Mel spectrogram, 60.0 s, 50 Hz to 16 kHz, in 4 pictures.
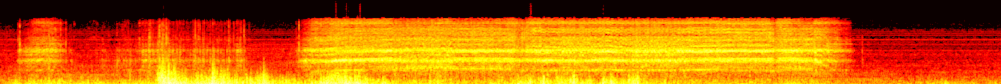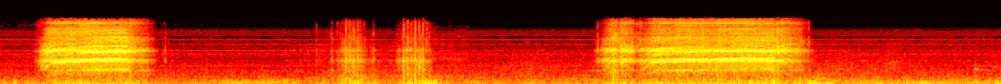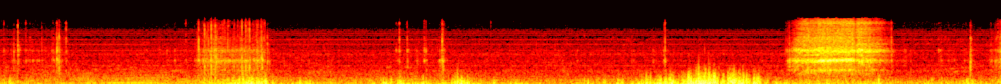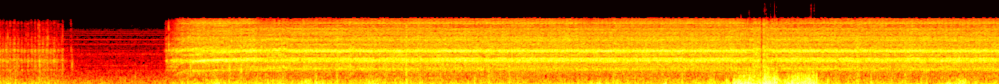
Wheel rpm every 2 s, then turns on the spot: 10, 20, 90, 160, 160, 160, 30, 20, 80, 0, 20, 0, 80, 80, 0, 0, 10, 0, 0, 0, 0, 60, 20, 20, 140, 160, 160, 160, 160, 160.
0-4 20-22 32-34 44-46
